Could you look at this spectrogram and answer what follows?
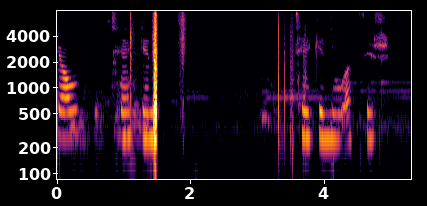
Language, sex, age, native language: Icelandic, female, 9, Icelandic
